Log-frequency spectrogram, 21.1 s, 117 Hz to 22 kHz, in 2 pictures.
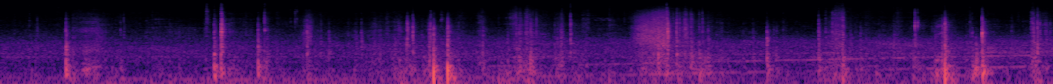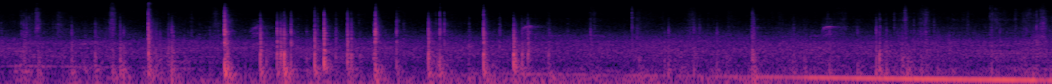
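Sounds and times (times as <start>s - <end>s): short scraping swish: 6.3s - 6.9s
plastic panel knocks and clicks: 9.1s - 18.6s.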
